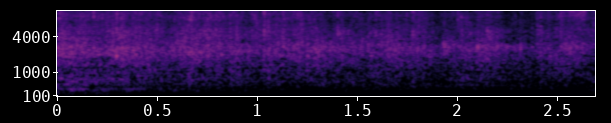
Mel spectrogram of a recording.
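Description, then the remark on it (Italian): A crowd claps steadily together after a prayer, a dense, continuous wash of many hands applauding at an even level for a few seconds, with no voices standing out. “Ti preghiamo di guidarci, oh Signore Dio, e di benedirci ancora in questo giorno nel nome di Gesù Cristo, che applaudiamo benedetti in eterno. Amen, alleluia.”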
